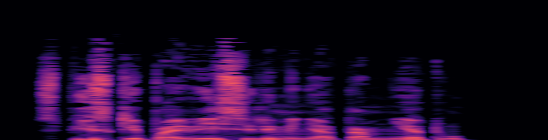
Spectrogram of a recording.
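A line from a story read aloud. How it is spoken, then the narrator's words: Plain. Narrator (Russian): ответил я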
